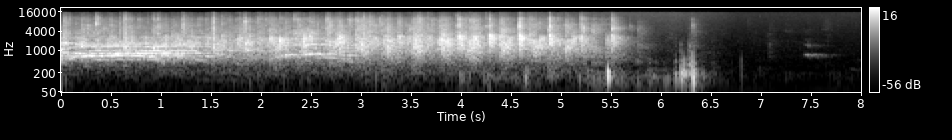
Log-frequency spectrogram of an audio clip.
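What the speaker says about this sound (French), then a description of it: "gardez vos applaudissements pour le prochain, Fahad Madi!" Audience applause and clapping at a comedy stand-up show, a dense sustained ovation for the next comedian that fades out after several seconds, followed by a few scattered claps and faint sounds.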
